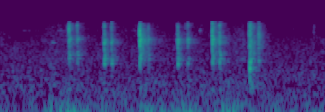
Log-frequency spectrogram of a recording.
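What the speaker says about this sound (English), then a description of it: "I'm typing one-handed right now" Someone types one-handed on a computer keyboard during a digital drawing session, a sparse run of soft, close key clicks in irregular bursts over a quiet background.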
